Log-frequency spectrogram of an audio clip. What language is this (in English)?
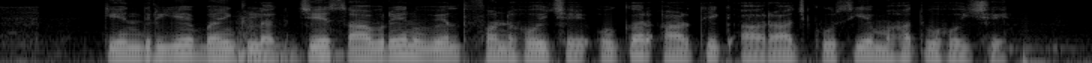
Maithili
